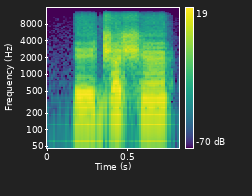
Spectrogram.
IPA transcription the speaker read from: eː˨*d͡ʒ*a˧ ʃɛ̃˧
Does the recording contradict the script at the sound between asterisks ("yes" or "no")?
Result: no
